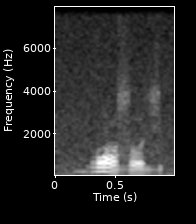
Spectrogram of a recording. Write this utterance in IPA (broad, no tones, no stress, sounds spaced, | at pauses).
bʱ ɔ zˤ y z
